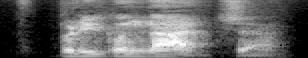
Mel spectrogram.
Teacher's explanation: The A vowel is the longest of all those vowels.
